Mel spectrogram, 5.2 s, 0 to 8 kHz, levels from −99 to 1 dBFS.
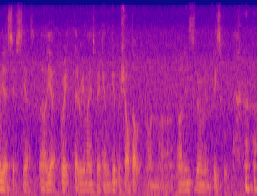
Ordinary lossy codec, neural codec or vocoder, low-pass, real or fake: AAC, 32 kbps; none; 7.2 kHz; real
